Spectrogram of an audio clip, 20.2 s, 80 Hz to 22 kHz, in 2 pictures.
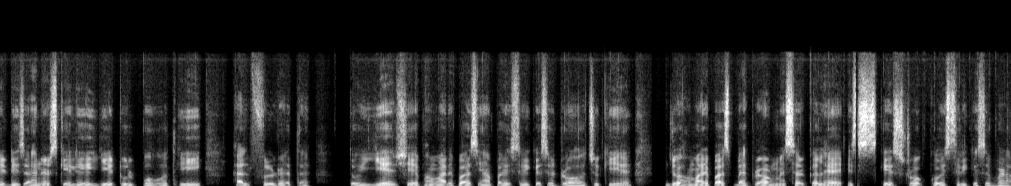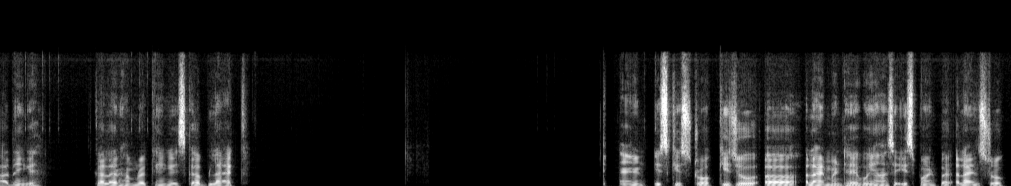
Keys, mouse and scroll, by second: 1.0-2.8 alt+drag, 2.8-3.7 alt+scroll down 1, 3.7 space, 4.9 click, 5.9 space, 6.5 click, 8.5 click.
